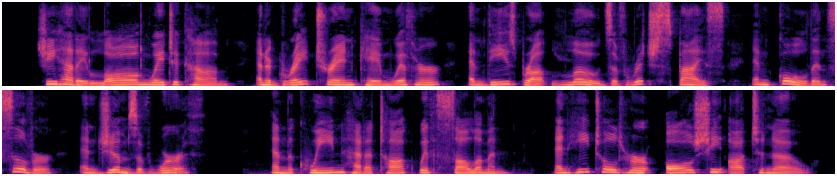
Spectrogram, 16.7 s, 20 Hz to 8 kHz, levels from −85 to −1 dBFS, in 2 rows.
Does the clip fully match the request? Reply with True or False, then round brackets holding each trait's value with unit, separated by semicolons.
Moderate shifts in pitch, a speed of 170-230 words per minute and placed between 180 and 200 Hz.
True (3.5 semitones; 175 wpm; 190 Hz)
